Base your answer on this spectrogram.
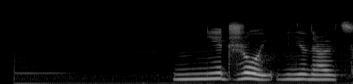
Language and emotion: Russian, neutral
